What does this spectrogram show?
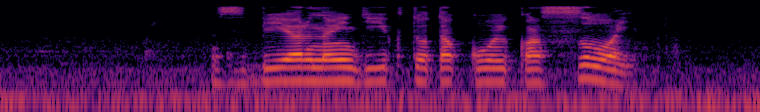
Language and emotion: Russian, angry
